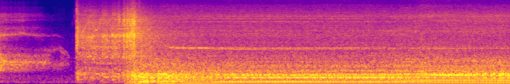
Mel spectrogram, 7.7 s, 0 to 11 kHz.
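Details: Early 2.5 Porsche Boxster 986 after air-oil separator job, six new spark plugs, vacuum test and throttle body clean, first start before oil change: brief crank, engine catches cleanly and settles into smooth, even idle; healthy start.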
